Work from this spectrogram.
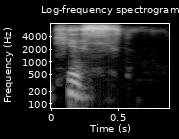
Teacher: I know it's really hard because of the way Italian is spoken, but in English, this is just kissed, and it sort of softly goes away, kissed. We don't add on the end.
